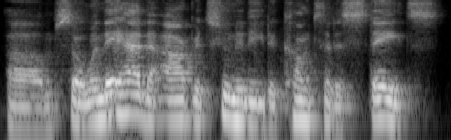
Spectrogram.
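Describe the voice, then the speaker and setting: A man's voice: mid-range voice, moderate pace, a little mellow. A man in his forties from Miami, a podcast guest telling his life story earnestly, with casual slang and many "uh"s and "right?"s. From Miami, Florida. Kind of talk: storytelling in an interview.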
